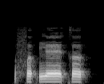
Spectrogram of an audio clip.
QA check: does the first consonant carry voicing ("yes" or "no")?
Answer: no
